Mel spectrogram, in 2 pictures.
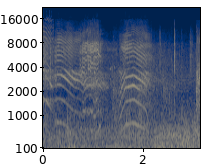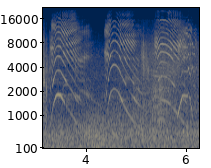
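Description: Dolphin whistles, high arching tones that rise and fall, repeated about once a second over hissing water.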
